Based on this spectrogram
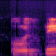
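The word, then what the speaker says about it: hôtel: There is no her sound in French. Like ch. Hotel. No ch, no her. Hotel. Hanji. Huh? Hotel. Very Hotel.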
